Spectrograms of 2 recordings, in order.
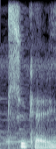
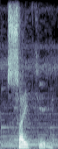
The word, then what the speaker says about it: psyche: was given a name the name was Sookie and grief psyche is how we pronounce it now and the word means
